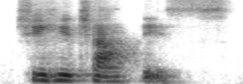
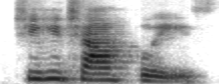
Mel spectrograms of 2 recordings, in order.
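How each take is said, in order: First: No lateral sound comes before the ending. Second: A lateral 'thl' sound comes before the ending. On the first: This is the form many fluent speakers use. "the way I hear Mahia Barnett say it is chihichafis" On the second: This is the form taught in college. "how I learned it is chihi chaflis with a the for the R sound"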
